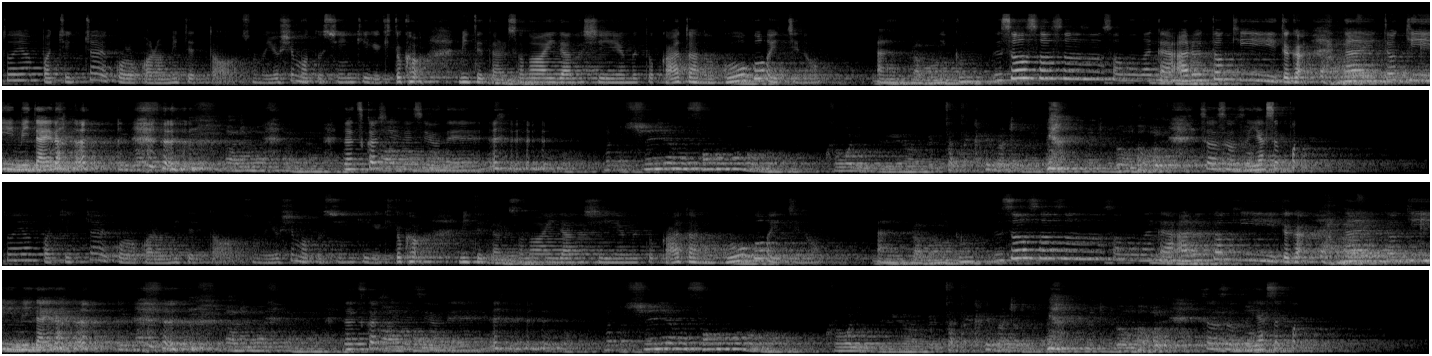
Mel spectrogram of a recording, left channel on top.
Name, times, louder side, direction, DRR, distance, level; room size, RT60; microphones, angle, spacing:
voice 1, 0.0-8.2 8.7-15.2 15.6-16.2 16.9-17.1 17.5-19.7 24.7-25.2 26.0-27.2, left 2 dB, 55° left, 7 dB, 0.8 m, -33 dB
voice 2, 4.8-5.2 7.3-7.6 8.7-9.5 11.5-12.0 13.2-15.0 15.4-15.8 16.1-18.8 19.7-20.0 20.3-22.1 22.5-26.8, equal, 10° left, -3 dB, 2.0 m, -35 dB
14.5 x 8.3 x 6.4 m, 2.8 s
head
